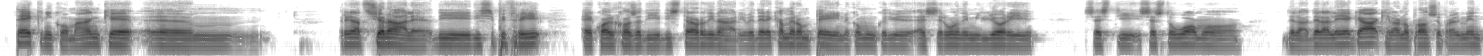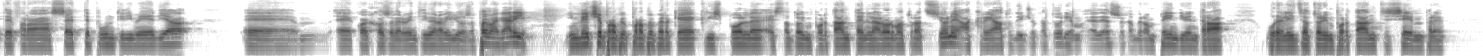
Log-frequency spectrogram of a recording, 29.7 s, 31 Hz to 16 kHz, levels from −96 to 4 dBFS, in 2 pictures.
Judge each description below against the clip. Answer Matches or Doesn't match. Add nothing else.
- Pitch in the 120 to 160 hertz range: Doesn't match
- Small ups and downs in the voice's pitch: Matches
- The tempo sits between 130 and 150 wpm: Matches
